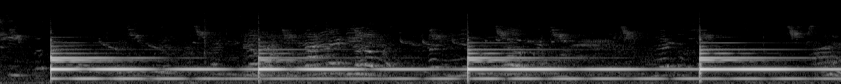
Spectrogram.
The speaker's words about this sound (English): At the enormous Shwedagon Pagoda in Yangon, tourists ring the bells as a purification ritual.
